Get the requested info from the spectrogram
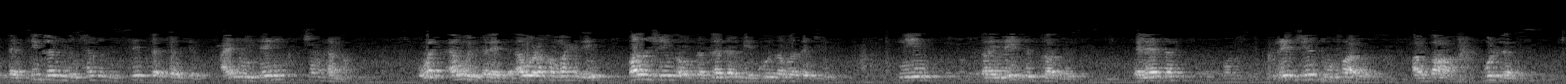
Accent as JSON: {"language": "Arabic", "country": "Egypt", "said": "احنا عندنا في مصر كام اللي هو كام 28 اسبوع في الحمل"}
